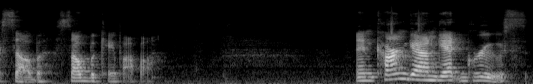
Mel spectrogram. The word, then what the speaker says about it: sab ke papa: hawkeye told me and he told me it's not sad it's he says you have to say it like sub sub k papa and karn gown get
